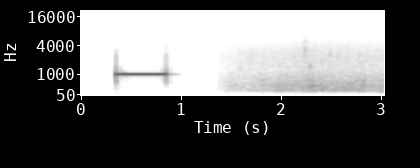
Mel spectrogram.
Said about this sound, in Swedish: Välkommen till redaktionen för Petele Podd. Vi kan tyvärr inte svara just nu, men vänligen lämna ett meddelande efter tonen.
